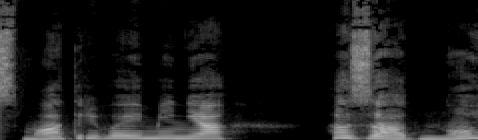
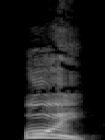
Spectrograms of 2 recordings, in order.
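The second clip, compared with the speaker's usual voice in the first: short "oy" cry, higher and louder; startled cry; 7 semitones higher, 6 dB louder than usual. A narrator's reading. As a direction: yelp out in sudden fright. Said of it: "вскрикиваю я".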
